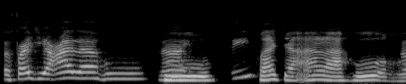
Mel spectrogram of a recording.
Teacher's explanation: di H itu dari bawah tenggorokan pangkal tenggorokan yang bawah kalau G itu yang atas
